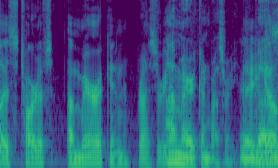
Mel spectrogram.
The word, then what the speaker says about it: brasserie: Brasserie. Brasserie.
